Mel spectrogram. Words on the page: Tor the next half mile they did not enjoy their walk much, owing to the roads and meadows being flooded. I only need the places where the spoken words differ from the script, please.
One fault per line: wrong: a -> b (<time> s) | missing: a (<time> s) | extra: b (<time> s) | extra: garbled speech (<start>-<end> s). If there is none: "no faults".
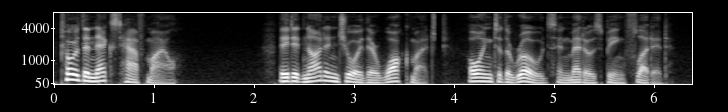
wrong: Tor -> Toward (0.1 s)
